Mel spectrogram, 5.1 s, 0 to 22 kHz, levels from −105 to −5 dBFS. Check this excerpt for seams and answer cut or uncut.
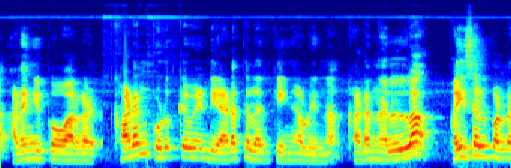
cut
